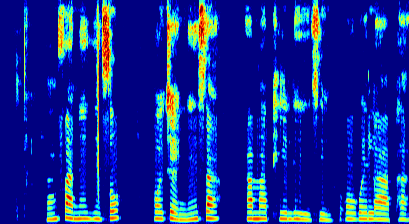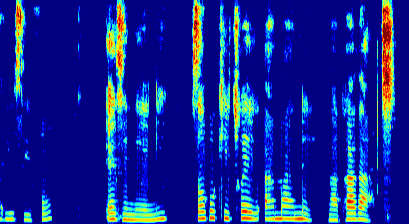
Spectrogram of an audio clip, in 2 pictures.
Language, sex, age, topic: North Ndebele, female, 36-49, health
